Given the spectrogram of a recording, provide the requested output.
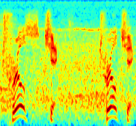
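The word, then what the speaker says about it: Trlicek: Well, Tommy, you tracked down the correct pronunciation of this fellow's name, the right-hander that was up in the bullpen, and that is Rick Trilchik. You got it and still can't say it. Right. Trilchik.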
